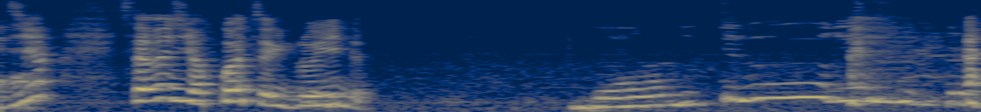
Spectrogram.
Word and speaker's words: Toybloïd: Alors on a peut-être un peu de mal à le prononcer, on ne sait pas si c'est Toy Bloid, Toy Bloid.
